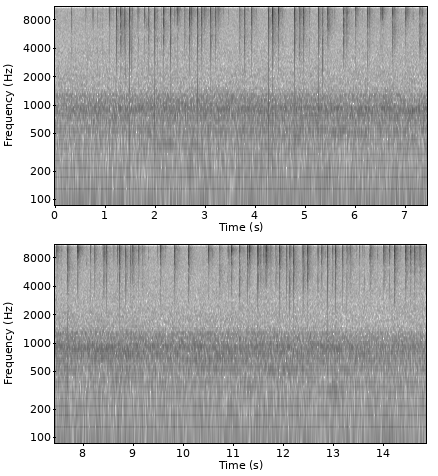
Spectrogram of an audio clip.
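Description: Long fingernails tap and scratch a small solid metal skeleton key with a twine tag, held in one hand. A fast, steady stream of light, bright clicks and ticks runs throughout over a constant low background hum.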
